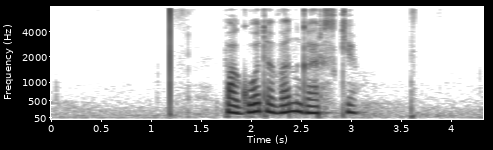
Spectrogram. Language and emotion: Russian, neutral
